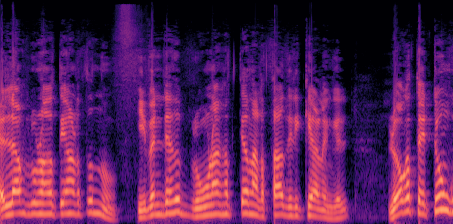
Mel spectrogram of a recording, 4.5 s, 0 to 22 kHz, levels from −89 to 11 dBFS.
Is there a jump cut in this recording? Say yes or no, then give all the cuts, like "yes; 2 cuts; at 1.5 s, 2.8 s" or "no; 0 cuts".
yes; 1 cut; at 1.2 s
